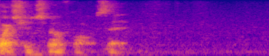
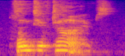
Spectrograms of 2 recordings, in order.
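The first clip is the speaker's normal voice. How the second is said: annoyed; 13 semitones higher, 4 dB louder than usual. Acted. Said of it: "Ethan rolled his eyes in annoyance".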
